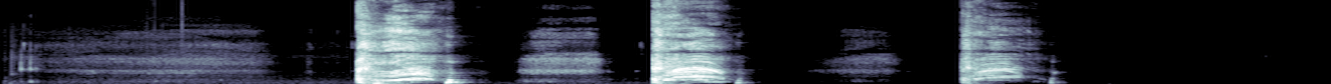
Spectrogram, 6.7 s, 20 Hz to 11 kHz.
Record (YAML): three_cough_length: 6.7 s
three_cough_amplitude: 32768
three_cough_signal_mean_std_ratio: 0.31
survey_phase: beta (2021-08-13 to 2022-03-07)
age: 45-64
gender: Female
wearing_mask: 'No'
symptom_none: true
smoker_status: Never smoked
respiratory_condition_asthma: false
respiratory_condition_other: false
recruitment_source: REACT
submission_delay: 32 days
covid_test_result: Negative
covid_test_method: RT-qPCR
influenza_a_test_result: Negative
influenza_b_test_result: Negative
